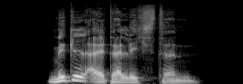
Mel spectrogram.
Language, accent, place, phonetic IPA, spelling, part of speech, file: German, Germany, Berlin, [ˈmɪtl̩ˌʔaltɐlɪçstn̩], mittelalterlichsten, adjective, De-mittelalterlichsten.ogg
- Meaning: 1. superlative degree of mittelalterlich 2. inflection of mittelalterlich: strong genitive masculine/neuter singular superlative degree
